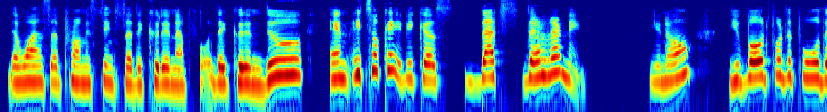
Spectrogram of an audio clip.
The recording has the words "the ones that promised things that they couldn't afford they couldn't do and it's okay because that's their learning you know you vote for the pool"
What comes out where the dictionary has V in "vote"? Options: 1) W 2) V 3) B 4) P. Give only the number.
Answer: 2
